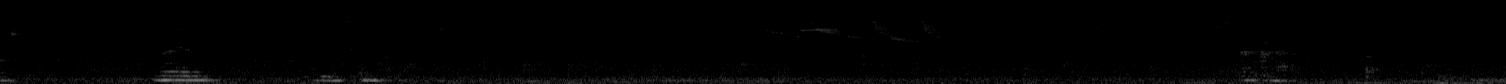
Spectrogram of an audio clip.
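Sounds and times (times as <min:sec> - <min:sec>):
small bird chirping: 0:07.4 - 0:12.3.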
